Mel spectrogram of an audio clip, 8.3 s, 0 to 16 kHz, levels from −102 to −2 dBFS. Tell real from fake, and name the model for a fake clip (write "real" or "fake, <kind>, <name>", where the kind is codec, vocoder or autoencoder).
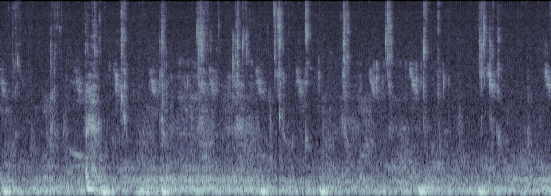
real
